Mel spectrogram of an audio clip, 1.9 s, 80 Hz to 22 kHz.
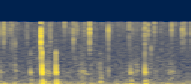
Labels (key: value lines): label: biophony, knock
recorder: SoundTrap 300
